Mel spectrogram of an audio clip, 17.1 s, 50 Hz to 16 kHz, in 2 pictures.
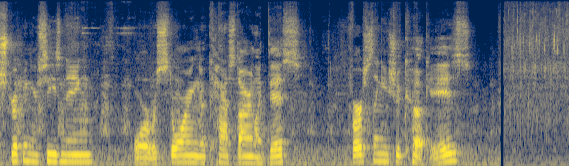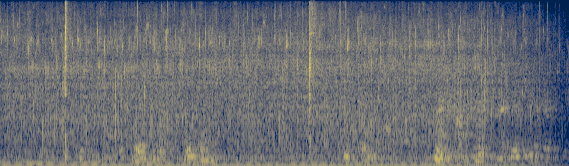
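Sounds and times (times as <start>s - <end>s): bacon sizzling in a skillet: 7.6s - 17.0s.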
